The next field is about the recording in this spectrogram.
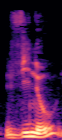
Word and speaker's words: vinho: Eh bien au Portugal on dit vino, donc V-I-N-H-O, hein, ça s'écrit, ou euh, vino des Portugal.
